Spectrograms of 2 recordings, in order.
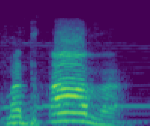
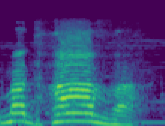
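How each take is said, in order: The two takes are said the same way.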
